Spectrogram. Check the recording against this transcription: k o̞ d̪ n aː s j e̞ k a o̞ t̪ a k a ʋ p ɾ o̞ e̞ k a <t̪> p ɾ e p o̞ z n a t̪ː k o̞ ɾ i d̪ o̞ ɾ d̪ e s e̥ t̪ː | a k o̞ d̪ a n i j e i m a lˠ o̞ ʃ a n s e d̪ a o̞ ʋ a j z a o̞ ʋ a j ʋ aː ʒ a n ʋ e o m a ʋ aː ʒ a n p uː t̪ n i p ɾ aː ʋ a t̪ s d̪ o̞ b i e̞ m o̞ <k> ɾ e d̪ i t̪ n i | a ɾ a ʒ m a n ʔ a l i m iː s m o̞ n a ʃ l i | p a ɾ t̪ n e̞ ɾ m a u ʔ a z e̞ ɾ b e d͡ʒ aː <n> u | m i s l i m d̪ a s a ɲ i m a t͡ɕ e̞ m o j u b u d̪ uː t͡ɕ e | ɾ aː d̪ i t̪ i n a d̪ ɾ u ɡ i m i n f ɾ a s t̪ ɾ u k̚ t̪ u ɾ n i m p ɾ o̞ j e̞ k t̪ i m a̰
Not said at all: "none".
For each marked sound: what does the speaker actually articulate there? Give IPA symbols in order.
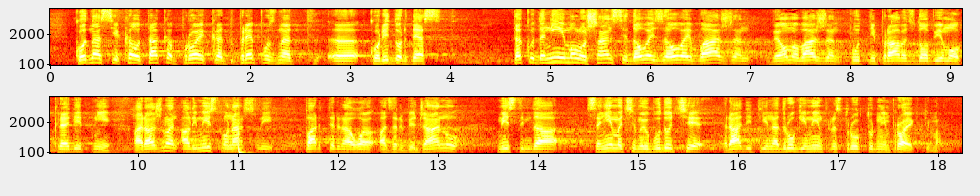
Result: t̪, k, n

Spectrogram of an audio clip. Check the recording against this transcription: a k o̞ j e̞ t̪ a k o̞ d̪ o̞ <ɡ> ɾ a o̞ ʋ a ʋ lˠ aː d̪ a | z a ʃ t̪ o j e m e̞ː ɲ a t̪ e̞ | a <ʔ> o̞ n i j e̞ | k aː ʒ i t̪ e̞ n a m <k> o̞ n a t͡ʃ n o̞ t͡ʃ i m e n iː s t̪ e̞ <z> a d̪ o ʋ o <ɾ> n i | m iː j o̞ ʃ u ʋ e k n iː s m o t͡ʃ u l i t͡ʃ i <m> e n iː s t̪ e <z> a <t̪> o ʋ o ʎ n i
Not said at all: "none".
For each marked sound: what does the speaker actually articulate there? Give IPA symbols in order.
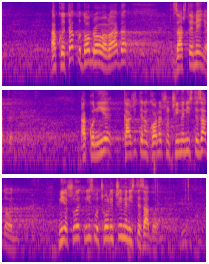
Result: b, k, k, z, ʎ, m, z, d̪

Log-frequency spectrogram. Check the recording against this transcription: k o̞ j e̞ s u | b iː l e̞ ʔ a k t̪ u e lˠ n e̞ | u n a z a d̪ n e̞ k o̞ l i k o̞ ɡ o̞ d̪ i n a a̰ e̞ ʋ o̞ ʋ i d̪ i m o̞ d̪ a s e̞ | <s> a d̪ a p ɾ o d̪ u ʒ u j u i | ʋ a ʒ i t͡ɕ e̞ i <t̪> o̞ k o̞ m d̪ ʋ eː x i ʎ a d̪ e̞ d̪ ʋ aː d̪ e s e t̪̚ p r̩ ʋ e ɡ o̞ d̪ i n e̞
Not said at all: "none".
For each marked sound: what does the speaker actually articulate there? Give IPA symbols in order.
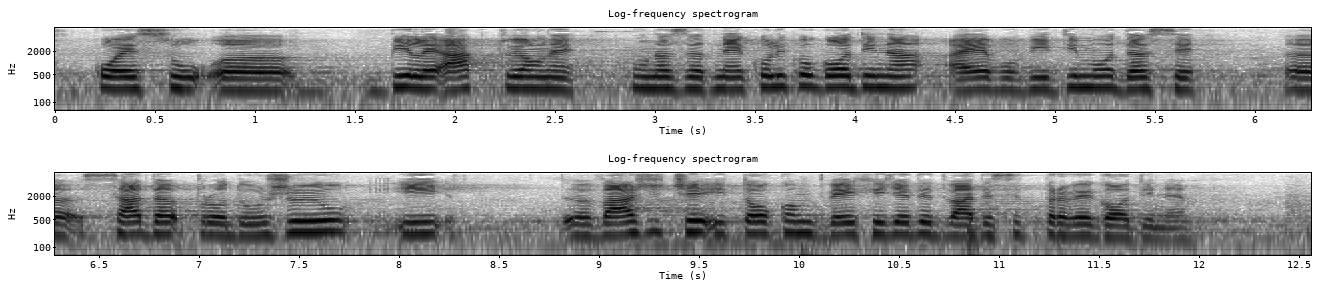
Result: s, t̪

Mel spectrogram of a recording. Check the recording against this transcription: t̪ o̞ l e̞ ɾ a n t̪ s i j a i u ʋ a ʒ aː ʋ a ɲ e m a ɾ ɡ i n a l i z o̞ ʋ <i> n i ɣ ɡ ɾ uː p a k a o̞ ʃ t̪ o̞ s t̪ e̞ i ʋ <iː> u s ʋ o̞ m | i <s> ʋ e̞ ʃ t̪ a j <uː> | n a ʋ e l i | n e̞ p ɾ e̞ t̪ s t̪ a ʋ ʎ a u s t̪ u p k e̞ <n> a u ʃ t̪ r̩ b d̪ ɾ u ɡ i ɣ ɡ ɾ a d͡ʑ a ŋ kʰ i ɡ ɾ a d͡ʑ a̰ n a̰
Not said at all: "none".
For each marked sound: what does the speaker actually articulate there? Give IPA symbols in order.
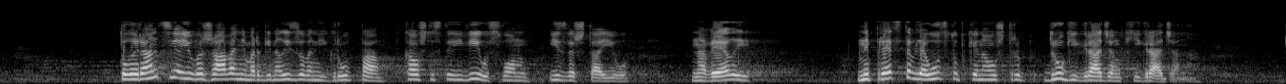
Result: a, iː, z, u, n

